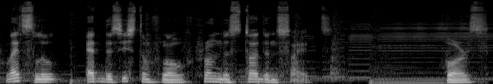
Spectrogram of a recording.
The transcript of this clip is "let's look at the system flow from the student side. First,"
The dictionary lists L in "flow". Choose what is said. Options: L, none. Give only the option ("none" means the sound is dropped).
L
